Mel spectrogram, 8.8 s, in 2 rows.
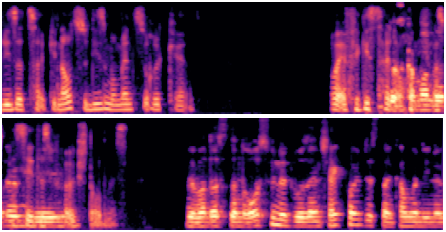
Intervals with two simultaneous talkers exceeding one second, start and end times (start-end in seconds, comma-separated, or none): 3.9-5.1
